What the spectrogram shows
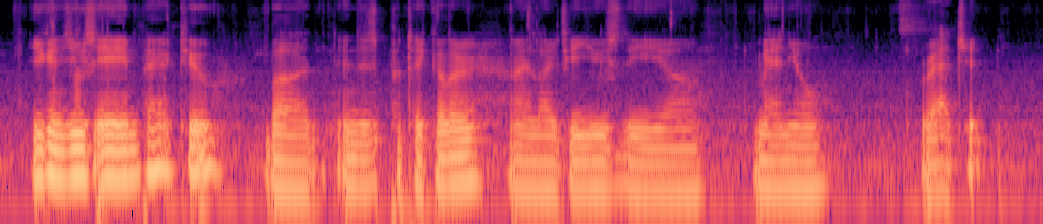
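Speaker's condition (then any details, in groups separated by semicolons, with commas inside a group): No condition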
